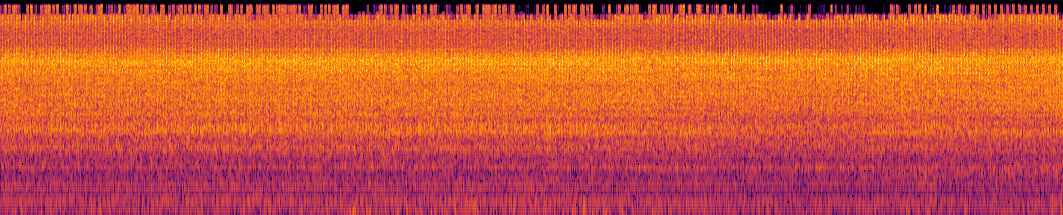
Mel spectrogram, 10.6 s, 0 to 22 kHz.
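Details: KIA Picanto 2, 1.0 G3LA, cold idle at about -7°C: steady idle with fairly regular light knock, roughly three per second; owner suspects piston knock and possible overhaul, unconfirmed.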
